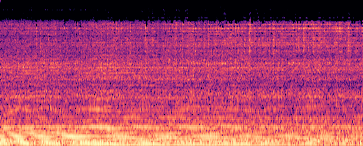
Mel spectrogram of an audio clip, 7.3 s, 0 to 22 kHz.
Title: 2011 Polaris ranger crew rattle at high speed. What is making this sound?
